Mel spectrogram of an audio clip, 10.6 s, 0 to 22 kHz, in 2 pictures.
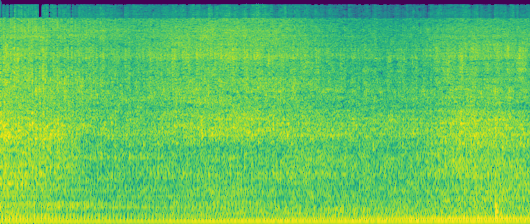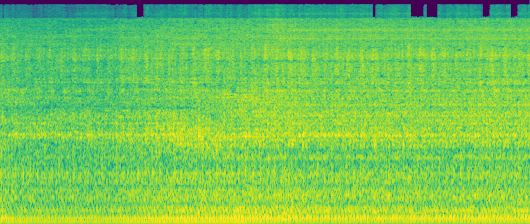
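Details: BMW 520d diesel: steady idle with a light, regular ticking rattle about four times a second. Suspected timing chain noise, but the owner is unsure.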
